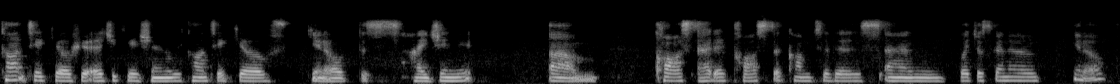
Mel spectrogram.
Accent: Nigeria; I grew up in Nigeria

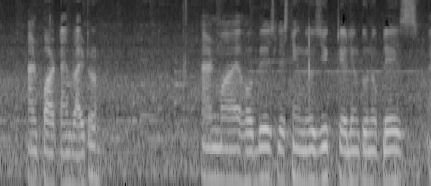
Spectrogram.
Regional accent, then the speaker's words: India; I am from India

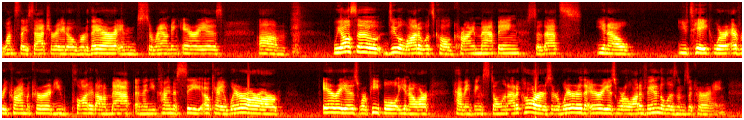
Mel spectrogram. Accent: New Jersey, United States; moved away as an adult; also born or lived in Missouri; now in Warrensburg, United States; I'm actually from New Jersey, not from Missouri. I moved out here

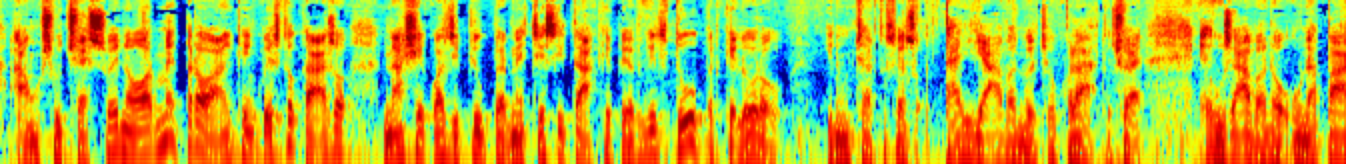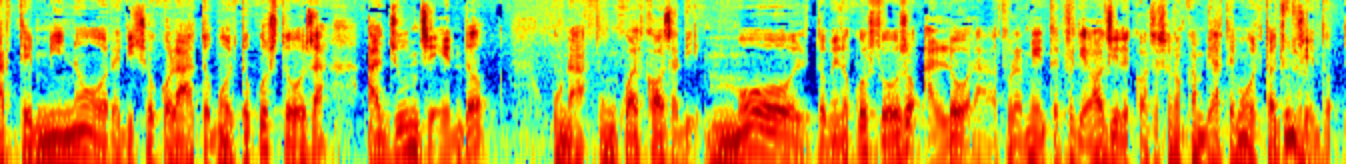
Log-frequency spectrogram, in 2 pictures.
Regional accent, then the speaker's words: Italy; essendo nato, nato in Italia

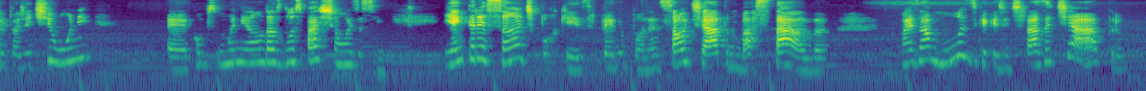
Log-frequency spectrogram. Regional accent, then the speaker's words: northern Minas Gerais, Brazil; norte de Minas é porque cresci lá, isso faz parte de mim

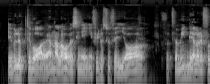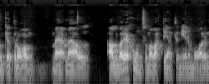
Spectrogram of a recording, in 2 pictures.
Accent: Sweden; also born or lived in Gothenburg / Stockholm; jag och min syster och min mamma bodde hemma i Sverige

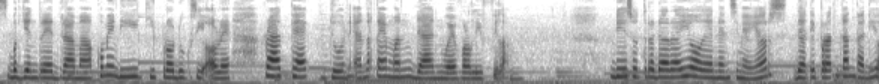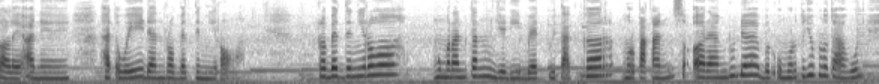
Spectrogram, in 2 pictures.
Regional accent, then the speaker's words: Makassar, South Sulawesi, Indonesia; also born or lived in Enrekang, South Sulawesi; aku besarnya di tengah-tengah kota metropolitan yang orang biasa kenal dengan kota Daeng atau kota Makassar

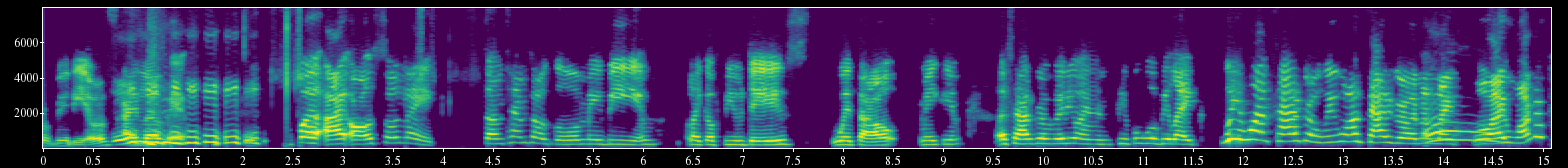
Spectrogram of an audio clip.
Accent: Southern California, United States; also born or lived in Southern Arizona; now in Maryland, United States; I'm from Southern California

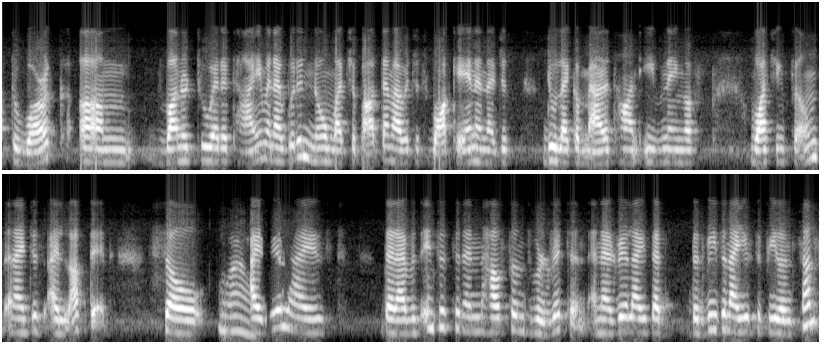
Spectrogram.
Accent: India; moved away as an adult; now in United States; when I was growing up in India

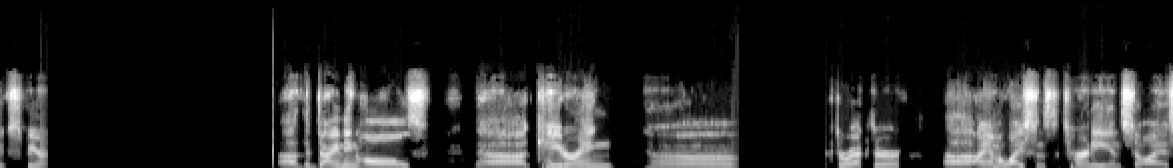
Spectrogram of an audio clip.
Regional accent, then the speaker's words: Columbus, Ohio, United States; moved away as an adult; also born or lived in Lima, Ohio; now in Charlotte, United States; I was born and raised born in Lima, Ohio. And I'm told, I have no recollection of this, celebrated my first birthday in Columbus, Ohio, and lived there pretty much ever since

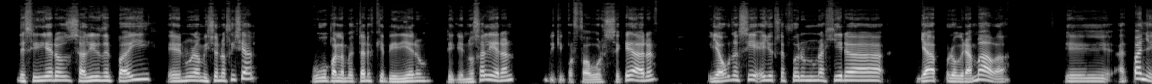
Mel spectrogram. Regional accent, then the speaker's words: Chile; todos somos chilenas y chilenos

